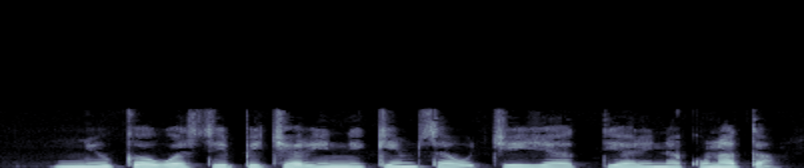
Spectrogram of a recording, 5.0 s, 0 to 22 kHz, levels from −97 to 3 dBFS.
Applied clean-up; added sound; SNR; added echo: none; none; none; none.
